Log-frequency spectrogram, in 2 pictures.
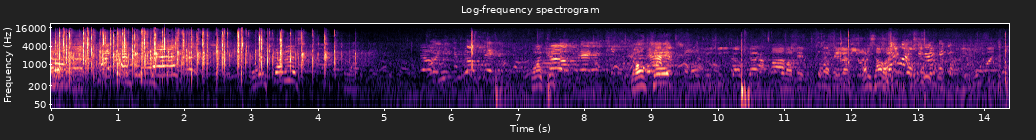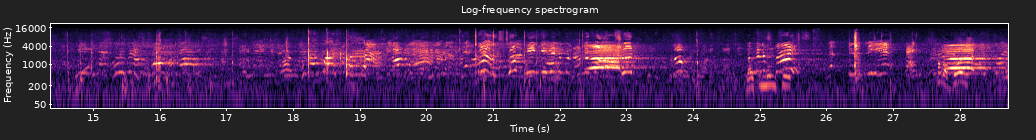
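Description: Young men shout and call to each other outdoors at a distance.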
